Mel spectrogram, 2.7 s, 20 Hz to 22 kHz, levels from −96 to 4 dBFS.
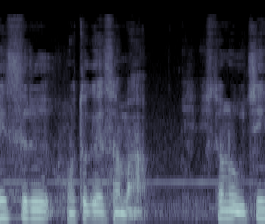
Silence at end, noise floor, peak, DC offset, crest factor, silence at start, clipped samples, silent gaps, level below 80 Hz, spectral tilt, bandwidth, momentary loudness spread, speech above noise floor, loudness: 0 s; -51 dBFS; -14 dBFS; under 0.1%; 14 dB; 0 s; under 0.1%; none; -80 dBFS; -6.5 dB/octave; 16 kHz; 14 LU; 23 dB; -28 LUFS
